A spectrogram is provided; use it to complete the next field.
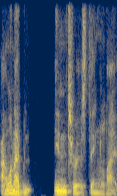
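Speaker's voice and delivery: heartfelt, earnest delivery.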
